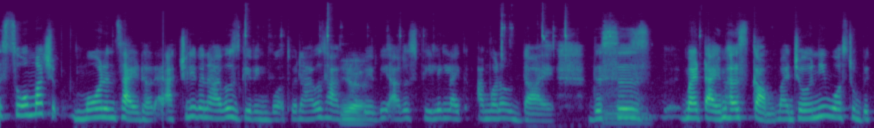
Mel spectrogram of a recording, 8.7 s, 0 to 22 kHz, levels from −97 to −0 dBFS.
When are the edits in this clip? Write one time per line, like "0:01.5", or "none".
0:01.6
0:07.9

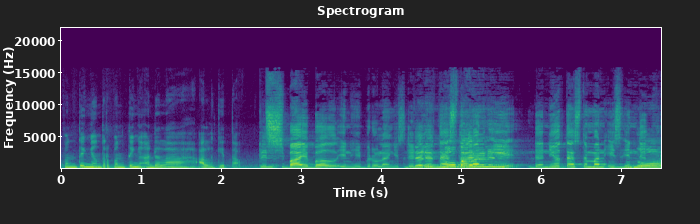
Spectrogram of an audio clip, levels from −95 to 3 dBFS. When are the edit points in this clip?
0:02.5

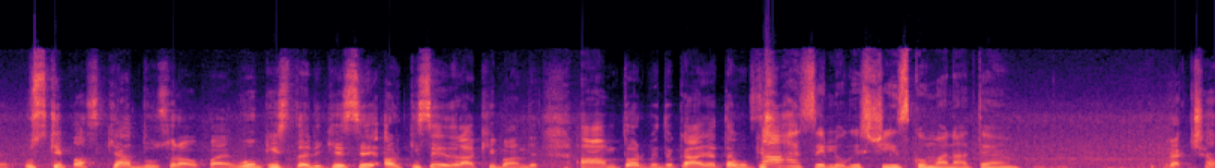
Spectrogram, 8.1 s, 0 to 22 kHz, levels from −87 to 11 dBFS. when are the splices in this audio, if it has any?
0:05.1

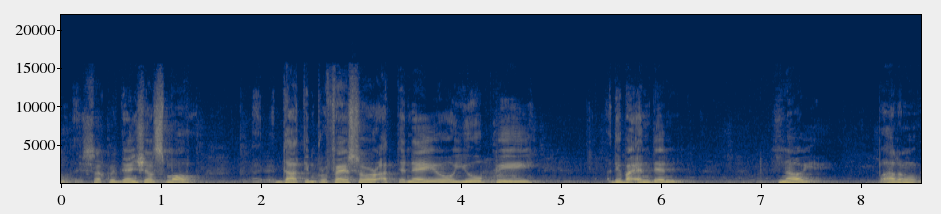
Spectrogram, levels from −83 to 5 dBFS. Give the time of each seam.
none

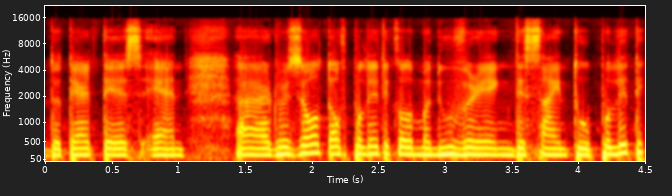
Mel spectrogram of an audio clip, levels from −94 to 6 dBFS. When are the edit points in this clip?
none

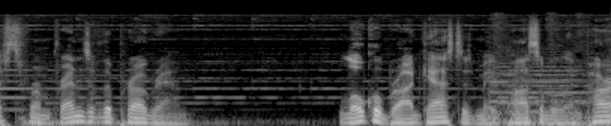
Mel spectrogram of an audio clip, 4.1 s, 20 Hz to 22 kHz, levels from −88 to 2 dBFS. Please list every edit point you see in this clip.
none

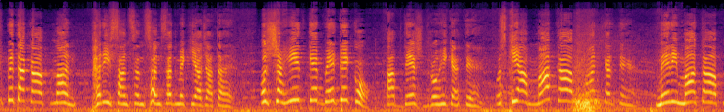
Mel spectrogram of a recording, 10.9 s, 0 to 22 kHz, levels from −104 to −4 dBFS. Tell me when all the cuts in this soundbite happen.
0:01.2
0:03.9
0:05.6
0:07.4
0:09.6

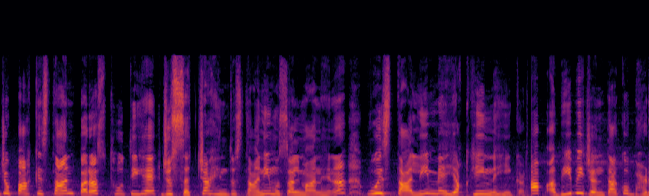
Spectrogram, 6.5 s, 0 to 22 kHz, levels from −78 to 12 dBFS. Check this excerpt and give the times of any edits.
0:01.6
0:05.3

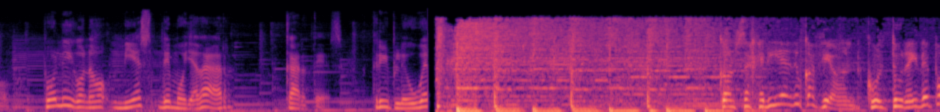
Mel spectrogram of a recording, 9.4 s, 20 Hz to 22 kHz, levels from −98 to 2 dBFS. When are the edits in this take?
0:04.3

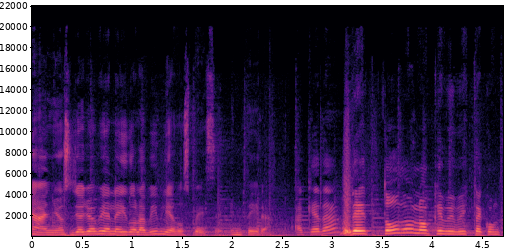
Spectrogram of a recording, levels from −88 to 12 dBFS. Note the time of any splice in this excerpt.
0:02.9

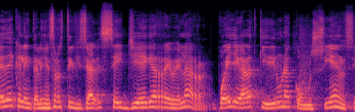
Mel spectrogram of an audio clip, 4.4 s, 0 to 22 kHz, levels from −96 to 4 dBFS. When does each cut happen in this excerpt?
0:02.6

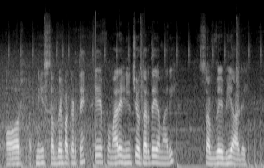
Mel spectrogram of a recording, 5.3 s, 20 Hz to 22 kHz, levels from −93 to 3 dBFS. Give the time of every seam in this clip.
0:01.8

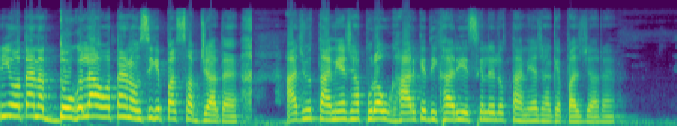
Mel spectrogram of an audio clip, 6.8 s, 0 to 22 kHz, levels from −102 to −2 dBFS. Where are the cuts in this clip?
0:02.5

